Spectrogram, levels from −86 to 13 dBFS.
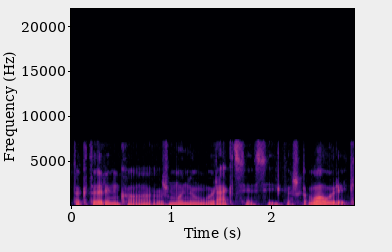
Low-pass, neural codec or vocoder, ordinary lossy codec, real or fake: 7.2 kHz; codec, 16 kHz, 8 kbps, FunCodec, trained on Chinese and English, 25 frames a second; MP3, 96 kbps; fake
